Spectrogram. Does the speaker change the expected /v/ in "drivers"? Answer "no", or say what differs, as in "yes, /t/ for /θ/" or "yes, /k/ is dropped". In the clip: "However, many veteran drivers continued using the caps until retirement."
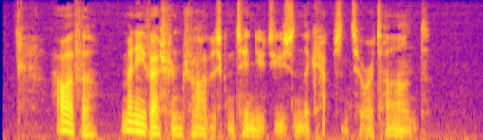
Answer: yes, /b/ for /v/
